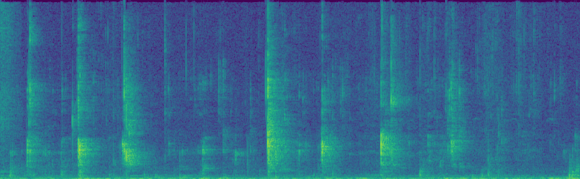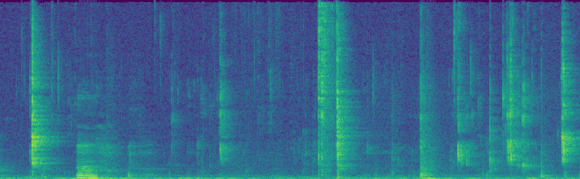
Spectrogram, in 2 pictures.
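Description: Wet mouth smacking and chewing of rotisserie chicken, in short irregular clicks. A brief falling hum-like vocal sound comes about six and a half seconds in.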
